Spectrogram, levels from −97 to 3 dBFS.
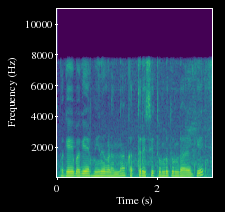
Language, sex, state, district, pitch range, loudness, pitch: Kannada, male, Karnataka, Shimoga, 125-140 Hz, -16 LUFS, 135 Hz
